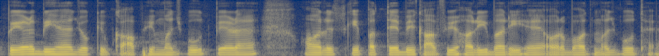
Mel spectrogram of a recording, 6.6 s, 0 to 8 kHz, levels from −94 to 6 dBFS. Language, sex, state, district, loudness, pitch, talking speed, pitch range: Hindi, male, Bihar, Supaul, -15 LUFS, 110 Hz, 190 wpm, 105-115 Hz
